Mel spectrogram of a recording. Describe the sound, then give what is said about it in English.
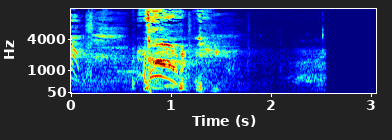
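A person coughs and clears their throat in a short, rough burst of a few harsh hacks, fairly loud, then the sound trails off into quiet. “Does anybody have cough drop?”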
